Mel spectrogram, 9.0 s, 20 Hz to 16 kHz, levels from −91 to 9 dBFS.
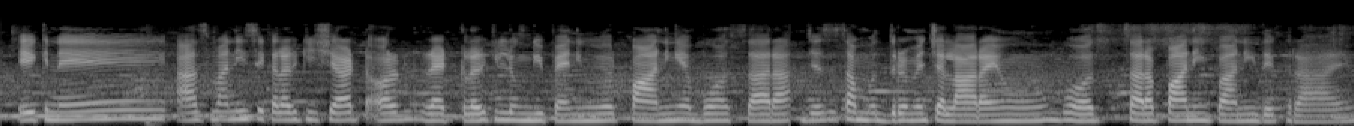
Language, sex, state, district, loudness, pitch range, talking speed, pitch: Hindi, female, Bihar, Kishanganj, -28 LUFS, 185-205 Hz, 210 wpm, 195 Hz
